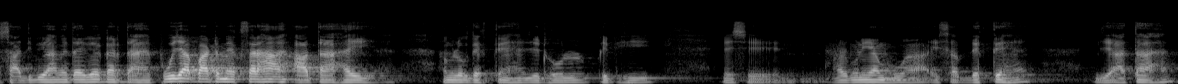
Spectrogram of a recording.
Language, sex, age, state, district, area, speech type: Hindi, male, 45-60, Bihar, Samastipur, urban, spontaneous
